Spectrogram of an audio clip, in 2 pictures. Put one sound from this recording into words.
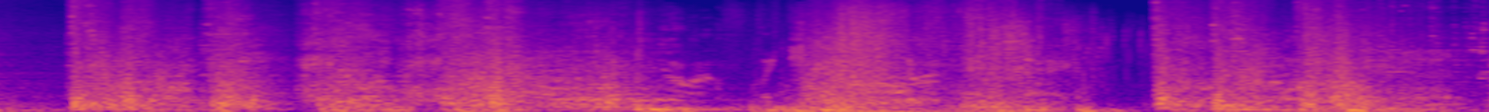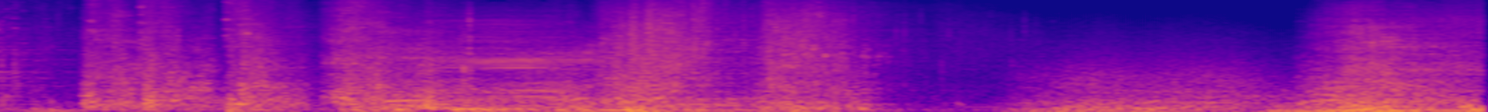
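Heavy blows and crashes thud in quick succession.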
